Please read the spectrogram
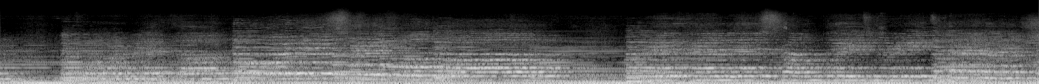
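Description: Choir singing a psalm in slow, sustained chords that change every couple of seconds, over a steady low drone.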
